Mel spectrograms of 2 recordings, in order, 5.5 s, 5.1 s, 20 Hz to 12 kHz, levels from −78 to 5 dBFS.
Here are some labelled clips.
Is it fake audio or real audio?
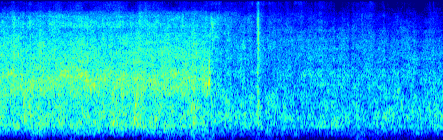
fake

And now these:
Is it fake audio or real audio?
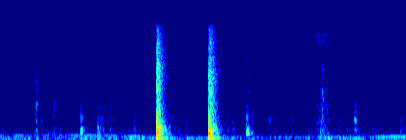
real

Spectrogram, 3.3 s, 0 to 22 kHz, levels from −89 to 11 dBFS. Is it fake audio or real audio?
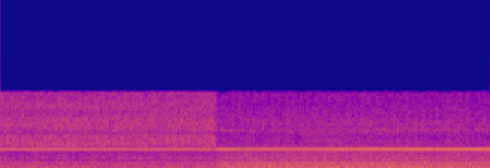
real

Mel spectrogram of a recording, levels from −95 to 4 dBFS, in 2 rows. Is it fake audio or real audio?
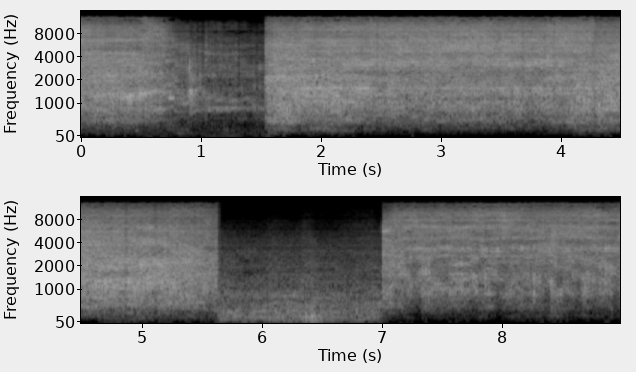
fake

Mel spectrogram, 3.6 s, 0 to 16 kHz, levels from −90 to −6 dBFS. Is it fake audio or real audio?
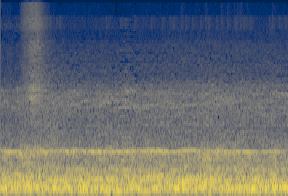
fake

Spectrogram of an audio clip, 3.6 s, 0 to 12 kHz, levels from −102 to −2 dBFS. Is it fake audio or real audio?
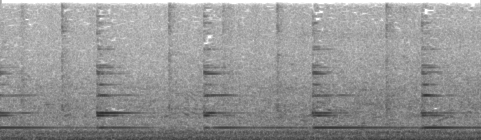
real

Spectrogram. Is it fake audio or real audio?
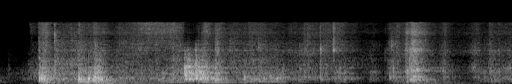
fake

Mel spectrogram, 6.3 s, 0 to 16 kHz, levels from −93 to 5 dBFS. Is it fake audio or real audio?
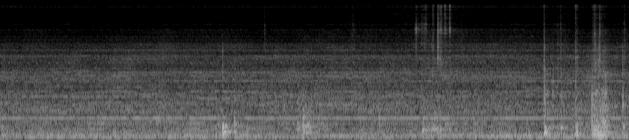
fake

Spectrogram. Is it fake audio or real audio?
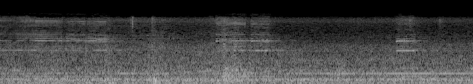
real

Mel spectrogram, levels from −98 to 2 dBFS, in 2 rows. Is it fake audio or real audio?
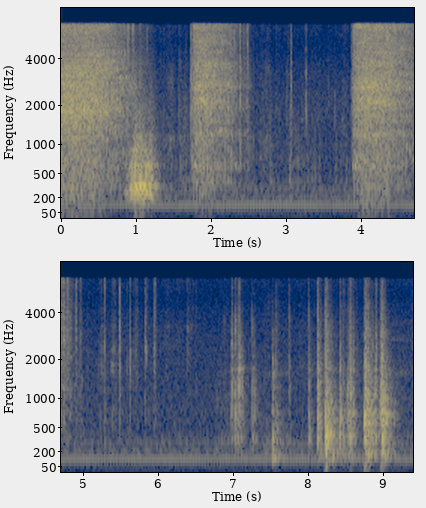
real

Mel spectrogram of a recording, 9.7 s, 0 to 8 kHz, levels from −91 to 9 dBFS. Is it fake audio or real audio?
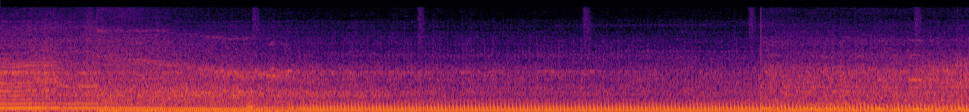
real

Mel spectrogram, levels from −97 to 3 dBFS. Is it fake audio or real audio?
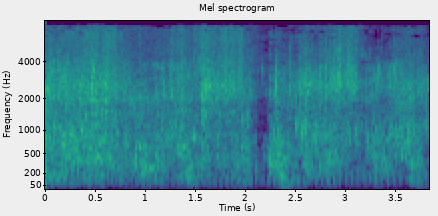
real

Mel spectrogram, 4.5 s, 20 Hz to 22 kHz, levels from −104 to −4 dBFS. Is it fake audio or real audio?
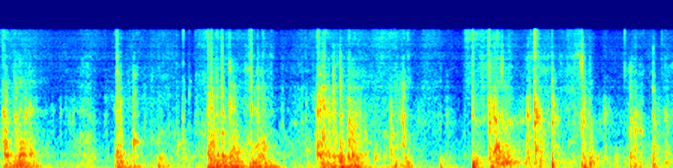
fake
